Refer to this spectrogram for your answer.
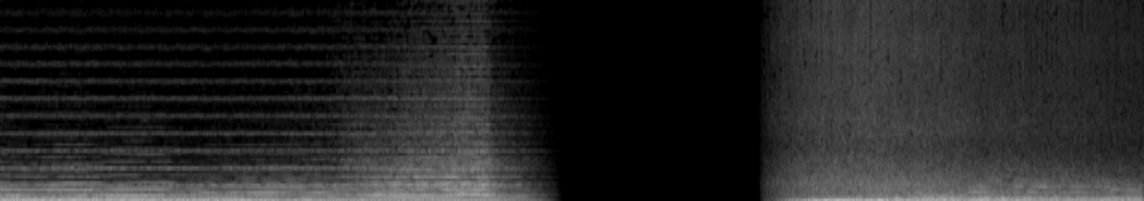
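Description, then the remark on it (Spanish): A sustained, droning tone fades into about two seconds of silence, then the steady, fairly loud rush and wash of ocean waves on a beach of the Panthalassa Ocean in the Ordovician period fills the rest, with no voices. “Esta es la playa del océano de Pantalasa, un mar que cubría todo el hemisferio norte de la Tierra en un periodo llamado Ordovícico.”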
